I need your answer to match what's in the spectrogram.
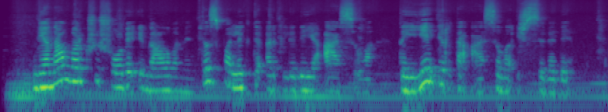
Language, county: Lithuanian, Tauragė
